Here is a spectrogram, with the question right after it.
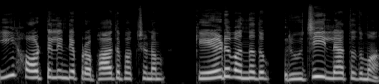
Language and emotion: Malayalam, angry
